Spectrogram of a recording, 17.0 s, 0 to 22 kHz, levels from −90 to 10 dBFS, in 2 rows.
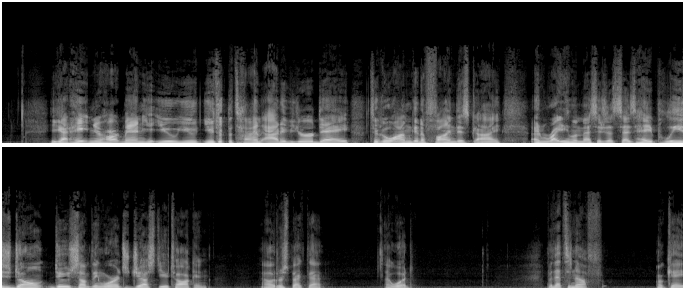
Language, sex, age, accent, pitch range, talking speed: English, male, 20-39, American, 125-160 Hz, 185 wpm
